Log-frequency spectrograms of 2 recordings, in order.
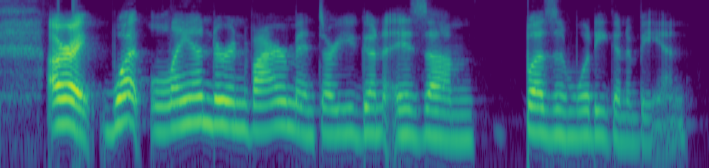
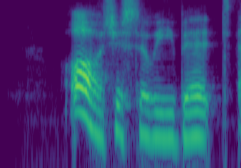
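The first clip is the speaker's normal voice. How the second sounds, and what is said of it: Put-on Scottish accent, like Merida. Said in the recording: “you were drawn to the accents”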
